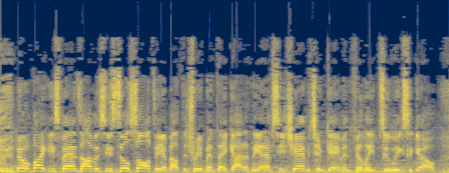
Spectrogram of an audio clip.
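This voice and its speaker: An energetic man talks at a very fast pace in a high voice, with very even loudness. The sound is dry with no echo, though background noise is noticeable. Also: ordinary pitch variation, hardly any pauses. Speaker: sports anchor and reporter. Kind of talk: TV sports news anchor reel. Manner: energetic, conversational.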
